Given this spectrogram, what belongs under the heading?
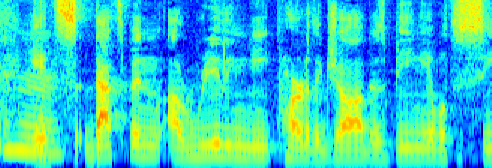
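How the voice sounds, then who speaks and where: Pitched in the medium range, a man talks with ordinary pitch variation. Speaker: motivational speaker. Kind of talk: interview answer. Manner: fast.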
